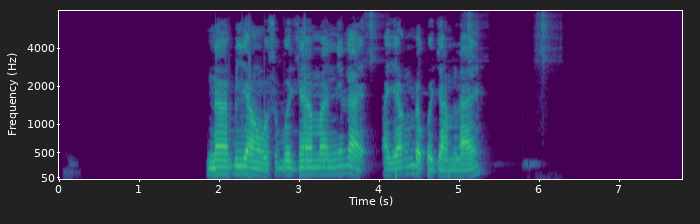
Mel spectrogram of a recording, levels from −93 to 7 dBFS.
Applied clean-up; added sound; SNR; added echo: classical method log-MMSE.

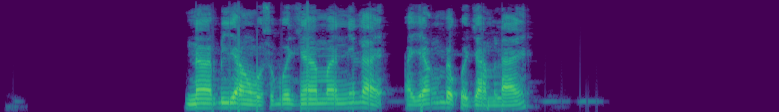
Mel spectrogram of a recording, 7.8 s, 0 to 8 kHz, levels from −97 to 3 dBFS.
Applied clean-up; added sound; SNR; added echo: none; none; none; none.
